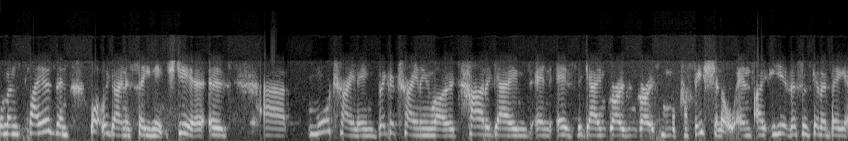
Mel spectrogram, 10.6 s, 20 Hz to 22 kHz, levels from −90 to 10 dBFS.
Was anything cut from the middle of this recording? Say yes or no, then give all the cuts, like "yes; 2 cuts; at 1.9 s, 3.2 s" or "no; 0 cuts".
yes; 1 cut; at 9.4 s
